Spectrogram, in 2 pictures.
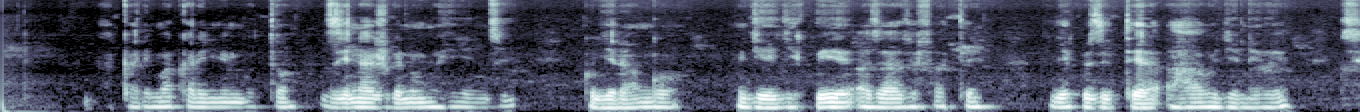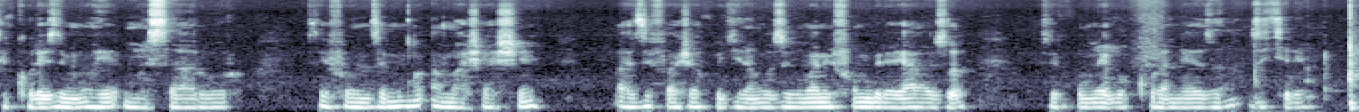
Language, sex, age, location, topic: Kinyarwanda, male, 25-35, Huye, health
